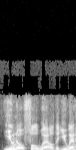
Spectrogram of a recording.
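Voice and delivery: ordinary talk

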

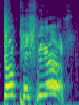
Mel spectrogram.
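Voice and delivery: slow and loud with a lisp; "piss" comes out "pish"; slushy lisp from a missing tooth. Real, not acted. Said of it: "We can't understand a word you're saying".

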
